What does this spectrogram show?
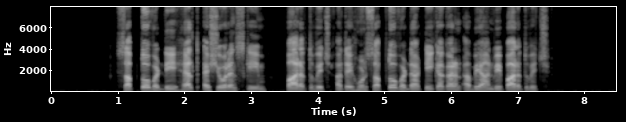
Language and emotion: Punjabi, neutral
